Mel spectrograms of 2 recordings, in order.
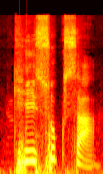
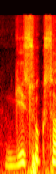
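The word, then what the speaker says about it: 기숙사: হয়ে থাকে তারপর আসেন খিসুকসা গিসুকসা হবে না খিসুকসা গিয়ক যদি শব্দের শুরুতে বসে তাহলে সেটা খ হবে খিসুকসা অর্থাৎ স্টাফ কোয়ার্টার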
